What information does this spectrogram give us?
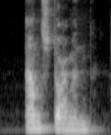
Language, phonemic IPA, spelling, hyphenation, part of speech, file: Dutch, /ˈaːnˌstɔrmə(n)/, aanstormen, aan‧stor‧men, verb, Nl-aanstormen.ogg
- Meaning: 1. to approach quickly, to go straight towards (someone) with great speed 2. to storm, to assault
